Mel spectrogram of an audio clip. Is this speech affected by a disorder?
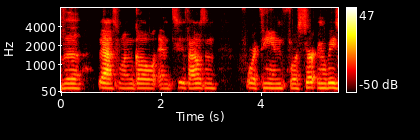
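Yes: cerebral palsy; birth oxygen deprivation.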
